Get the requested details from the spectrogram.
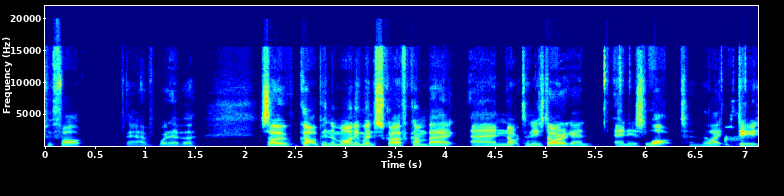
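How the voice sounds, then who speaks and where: A man's voice: lowish voice, no echo. Rambling Yorkshire man telling a story. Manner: rambling, laughing, swearing often. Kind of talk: casual storytelling.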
